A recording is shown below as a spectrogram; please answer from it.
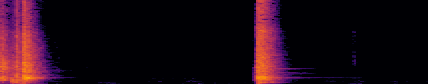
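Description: Sharp gunshot-like cracks: two in quick succession at the start and a single one about two and a half seconds in, followed by a short ringing tail.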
